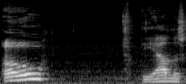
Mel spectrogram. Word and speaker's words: OU: the band is called o the album is called O2 Frailty so the second album to Frailty and the band name is spelled oh o u otherwise known as o at first I was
